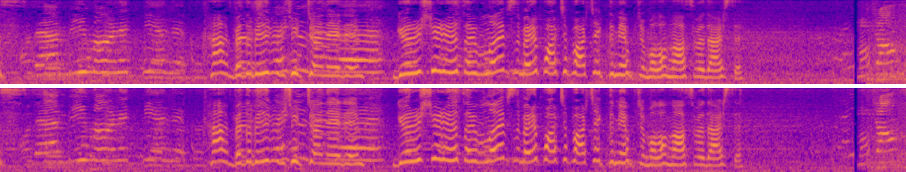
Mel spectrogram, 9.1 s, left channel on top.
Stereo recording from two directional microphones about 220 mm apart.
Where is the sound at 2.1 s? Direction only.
15° right (ahead or behind).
